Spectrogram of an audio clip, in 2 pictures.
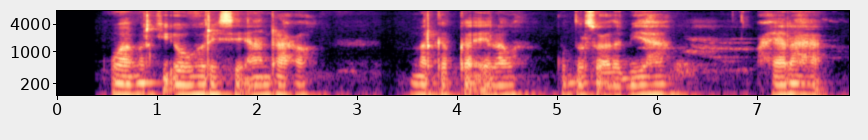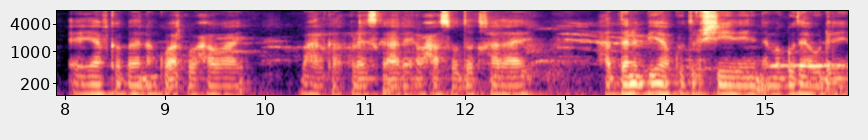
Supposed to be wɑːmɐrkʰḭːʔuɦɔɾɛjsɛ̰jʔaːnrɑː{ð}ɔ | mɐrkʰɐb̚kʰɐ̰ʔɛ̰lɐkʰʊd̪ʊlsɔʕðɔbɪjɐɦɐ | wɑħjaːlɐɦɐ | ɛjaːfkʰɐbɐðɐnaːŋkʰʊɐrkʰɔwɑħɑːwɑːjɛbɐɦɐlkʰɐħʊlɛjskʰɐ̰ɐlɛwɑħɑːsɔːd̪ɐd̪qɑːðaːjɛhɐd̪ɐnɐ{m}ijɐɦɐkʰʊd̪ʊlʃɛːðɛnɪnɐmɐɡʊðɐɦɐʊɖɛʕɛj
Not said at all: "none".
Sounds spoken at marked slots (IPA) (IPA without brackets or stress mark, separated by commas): ʕ, b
